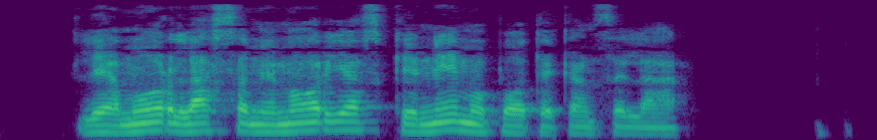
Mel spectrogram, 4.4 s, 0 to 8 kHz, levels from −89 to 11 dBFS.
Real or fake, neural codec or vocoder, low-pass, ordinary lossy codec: fake; codec, 16 kHz, 16 kbps, FreqCodec, smaller model; 7.2 kHz; MP3, 48 kbps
